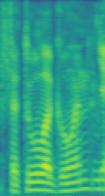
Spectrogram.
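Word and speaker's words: Fethullah Gülen: So, Ben, who is, am I saying his name right, Fethullah Gulen? – Yes, yeah.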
